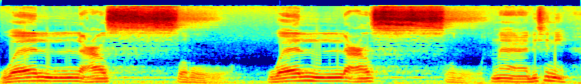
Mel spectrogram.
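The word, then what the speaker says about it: عصر: Dan rnya dihadirkan tebal huruf rnya ya. Asr wal asr. Nah, gitu. Wal asr. Kesalahan yang pertama yang sering sekali adalah ketika di sini membacanya itu langsung gini. Wal asr. Wal asr. Udah mah huruf shadnya tidak ada angin yang ditahan ya. Karena huruf sad ini hamesnya itu ya hamas sifatnya itu ditahan dulu ada tempo wal asr.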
